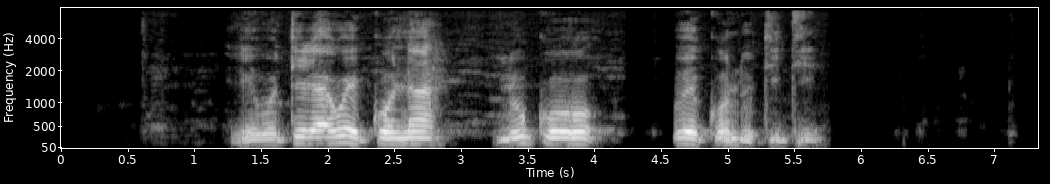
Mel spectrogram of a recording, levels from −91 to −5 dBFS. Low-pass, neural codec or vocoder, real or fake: 7.2 kHz; vocoder, 22.05 kHz, 80 mel bands, WaveNeXt; fake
